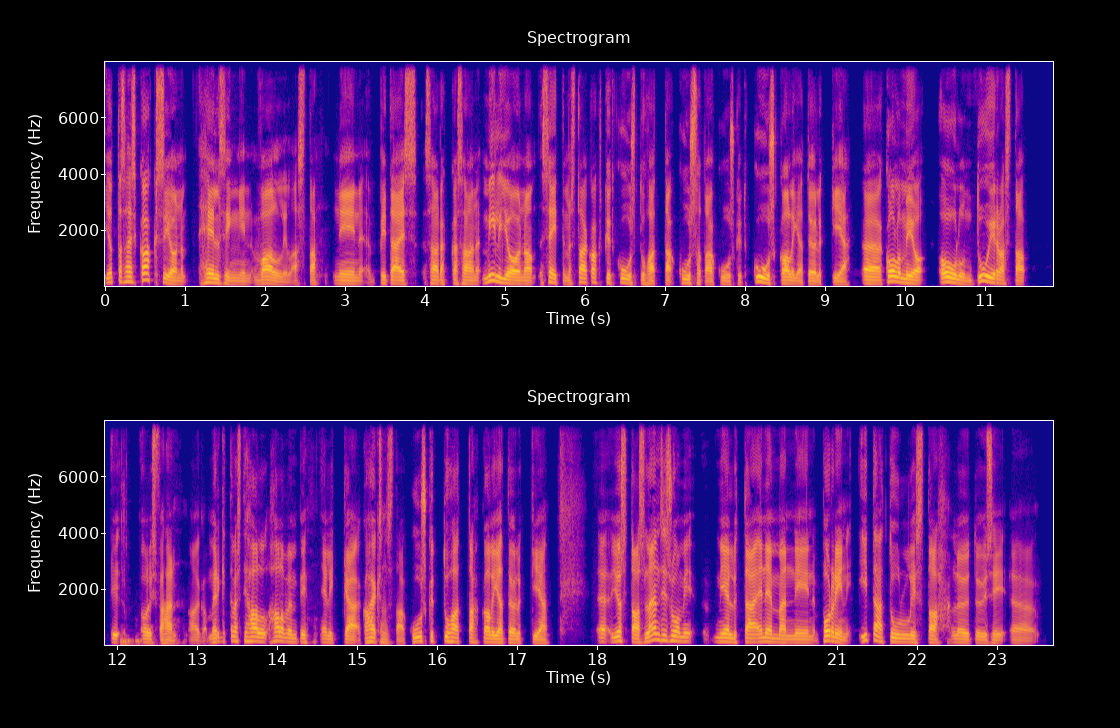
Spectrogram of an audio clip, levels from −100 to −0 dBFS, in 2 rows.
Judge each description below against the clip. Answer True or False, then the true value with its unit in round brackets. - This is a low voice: True (120 Hz)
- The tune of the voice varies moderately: True (4.7 semitones)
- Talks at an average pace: False (85 wpm)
